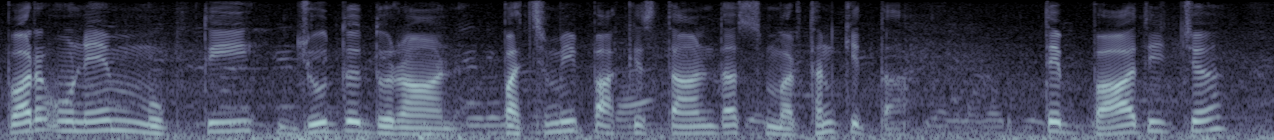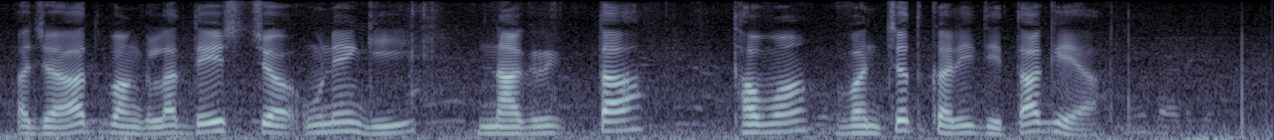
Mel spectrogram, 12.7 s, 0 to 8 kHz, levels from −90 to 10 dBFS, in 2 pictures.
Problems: constant background noise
